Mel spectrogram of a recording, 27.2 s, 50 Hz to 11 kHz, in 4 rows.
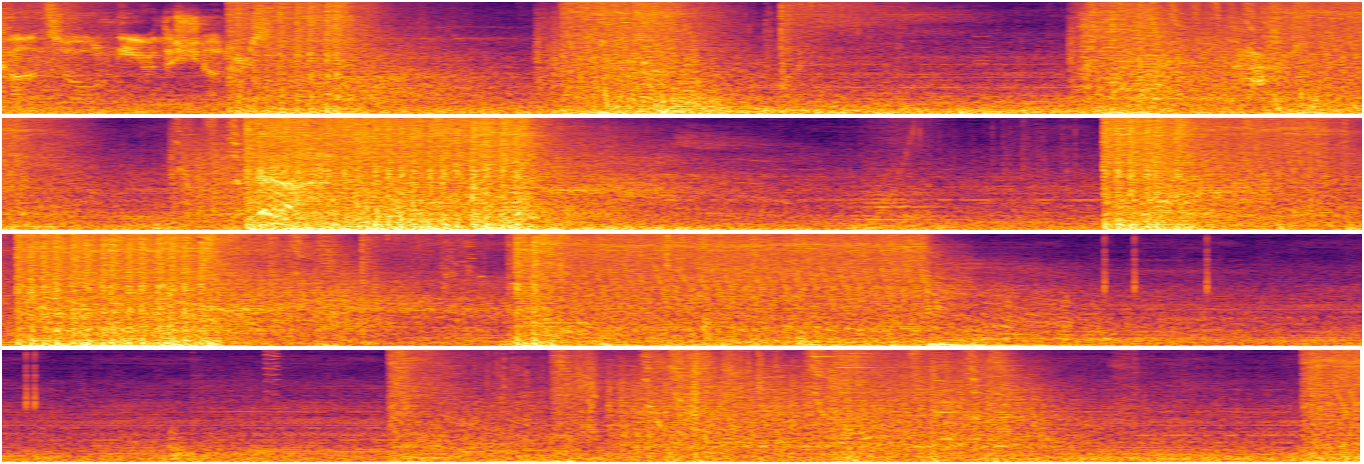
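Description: Video game gunfire from Mass Effect 2, with dense bursts of shots and booms that rise and fall through a long firefight. The loudest volleys hit in heavy clusters over a steady bed of battle noise.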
